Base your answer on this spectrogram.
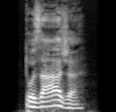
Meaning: dosage (in wine-making)
- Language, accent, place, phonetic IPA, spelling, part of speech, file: German, Germany, Berlin, [doˈzaːʒ(ə)], Dosage, noun, De-Dosage.ogg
